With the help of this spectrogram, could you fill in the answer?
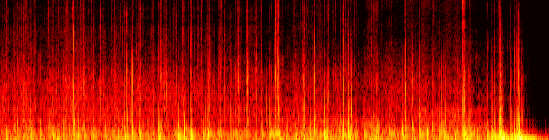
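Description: A thin, crinkly plastic shower cap with a pink pattern, stretched over a microphone, is rubbed and squeezed with red silicone scrubber gloves. A dense run of muffled crinkles and soft, short thumps builds to a louder squeeze near the end before cutting to quiet. The sound is heavy and low, with each contact dying away almost at once.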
